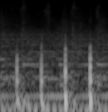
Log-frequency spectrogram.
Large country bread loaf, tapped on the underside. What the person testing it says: Il faut entendre le son creux. Quand c'est creux, ça veut dire que c'est cuit.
